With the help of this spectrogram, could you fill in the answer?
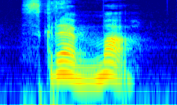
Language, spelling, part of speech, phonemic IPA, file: Swedish, skrämma, verb, /²skrɛma/, Sv-skrämma.ogg
- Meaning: to scare, to frighten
